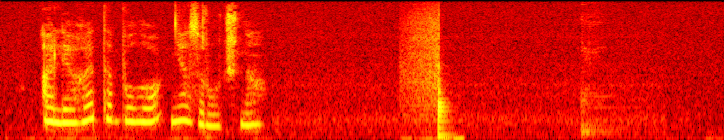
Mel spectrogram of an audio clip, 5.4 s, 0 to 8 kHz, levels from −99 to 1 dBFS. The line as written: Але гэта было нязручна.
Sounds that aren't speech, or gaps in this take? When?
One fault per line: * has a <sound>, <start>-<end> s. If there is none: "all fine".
* has a thud, 3.0-3.5 s
* has a thud, 4.4-4.9 s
